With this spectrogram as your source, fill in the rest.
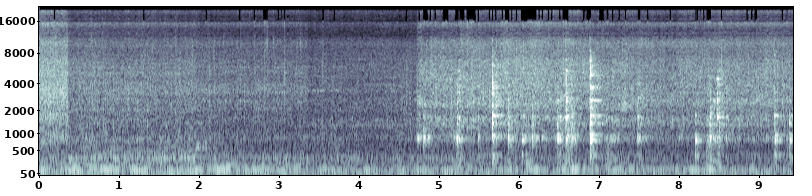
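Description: Capsicum and spinach frying with salt in a pan over a medium flame, a steady low sizzle that gives way to a run of close spatula scrapes and clatters against the pan.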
